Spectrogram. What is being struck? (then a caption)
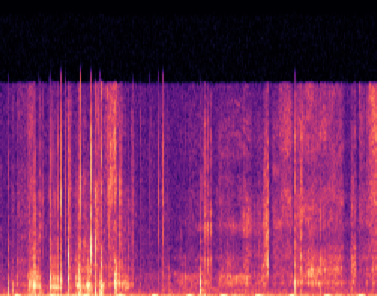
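Glossy paper photo book. Long red-painted nails and fingertips grip, flip and rub the glossy printed pages of a large softcover-style photo book of national parks held open. About fourteen quiet, crisp crinkling page turns and rubs repeat at a steady pace, with bright papery texture over a low background rumble.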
